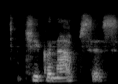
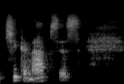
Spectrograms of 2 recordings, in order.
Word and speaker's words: Chikonapsis: Well, one of my favorite other flyers is the Chikonapsis is how you say it in Cree, Chikonapsis, but that's the dragonfly.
